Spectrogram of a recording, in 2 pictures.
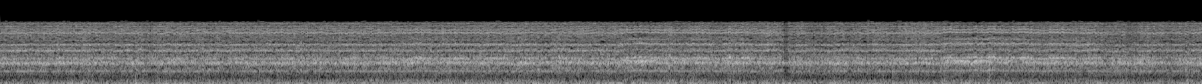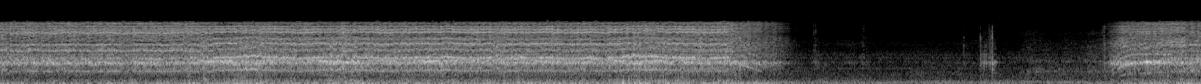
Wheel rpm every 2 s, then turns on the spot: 160, 160, 160, 160, 160, 160, 160, 160, 160, 100, 0, 60.
none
